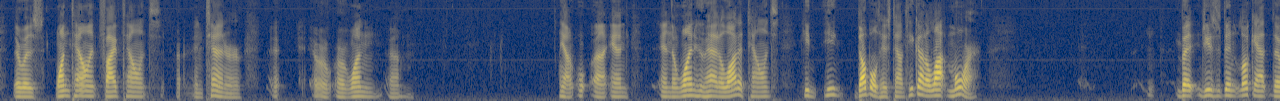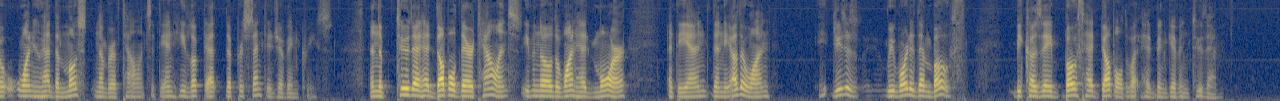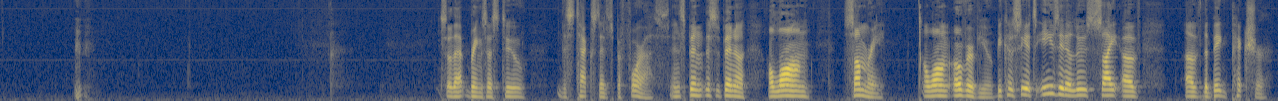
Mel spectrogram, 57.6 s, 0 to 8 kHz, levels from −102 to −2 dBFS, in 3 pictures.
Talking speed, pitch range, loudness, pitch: 135 wpm, 135-160 Hz, -23 LUFS, 150 Hz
